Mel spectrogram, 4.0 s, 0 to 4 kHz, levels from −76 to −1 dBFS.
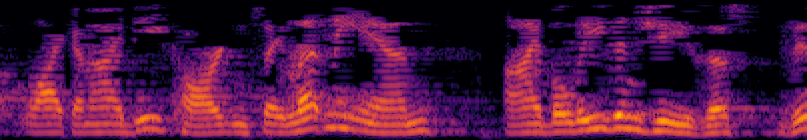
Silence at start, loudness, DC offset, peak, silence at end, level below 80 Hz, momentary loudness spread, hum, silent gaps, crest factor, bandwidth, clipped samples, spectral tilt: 0 s; -26 LUFS; under 0.1%; -10 dBFS; 0 s; -70 dBFS; 7 LU; none; none; 16 dB; 3.8 kHz; under 0.1%; -11 dB/octave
